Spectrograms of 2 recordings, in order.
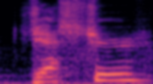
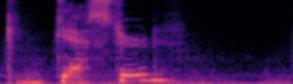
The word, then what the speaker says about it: gesture: There's someone I listen to who does story reading, like audiobooks, I guess, and he pronounces gesture as gestured, and he does like a soft G, gesture instead of gesture.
